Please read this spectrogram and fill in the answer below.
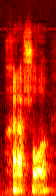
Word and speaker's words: хорошо: She told me some of the basic rules again, like the O being unstressed, turning into an A, like in хорошо, which isn't хорошо, or like the A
